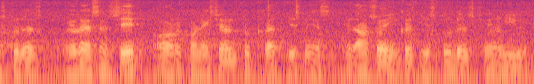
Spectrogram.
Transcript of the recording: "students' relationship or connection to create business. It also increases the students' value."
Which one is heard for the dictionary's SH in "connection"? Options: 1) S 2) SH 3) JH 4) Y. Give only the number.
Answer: 1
